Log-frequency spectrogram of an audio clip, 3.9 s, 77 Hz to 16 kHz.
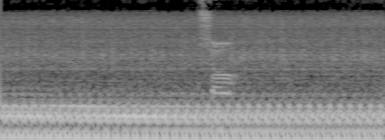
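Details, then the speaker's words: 1996–1998 Mustang GT V8 idling with check engine light on, not yet warmed up, before replacing plug wires and coil pack: deep idle with an uneven stumbling, lopey cylinder misfire. "As y'all can see the check engine light on, and y'all can hear the misfire."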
